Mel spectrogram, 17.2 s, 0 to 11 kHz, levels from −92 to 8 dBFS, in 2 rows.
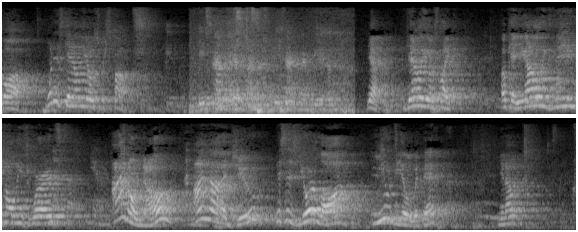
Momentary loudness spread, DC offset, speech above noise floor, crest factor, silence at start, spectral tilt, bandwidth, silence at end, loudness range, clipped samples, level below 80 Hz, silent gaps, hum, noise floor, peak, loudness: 19 LU; under 0.1%; 24 dB; 20 dB; 0 s; -5.5 dB/octave; 9.6 kHz; 0 s; 6 LU; under 0.1%; -56 dBFS; none; none; -48 dBFS; -6 dBFS; -24 LUFS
